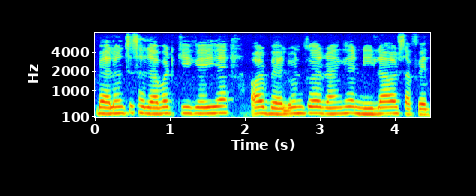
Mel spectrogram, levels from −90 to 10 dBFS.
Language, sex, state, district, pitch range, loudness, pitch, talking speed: Hindi, female, Bihar, Katihar, 200-220 Hz, -13 LUFS, 215 Hz, 215 wpm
